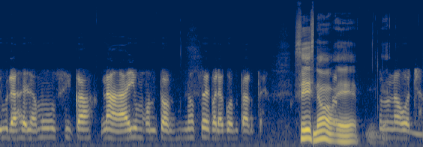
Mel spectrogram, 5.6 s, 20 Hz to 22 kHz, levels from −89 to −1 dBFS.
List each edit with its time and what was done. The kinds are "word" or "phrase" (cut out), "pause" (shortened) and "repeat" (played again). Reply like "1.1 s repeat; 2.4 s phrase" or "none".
1.3 s pause; 2.8 s phrase; 4.2 s word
